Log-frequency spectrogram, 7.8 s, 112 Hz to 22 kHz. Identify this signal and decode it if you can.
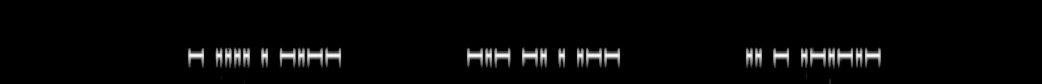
Morse code, heard as a keyed tone, about 36 wpm, 700 Hz. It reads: THEY KNEW IT.
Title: 4x Word-Spacing - Sentences from Top 400 Words - 35wpm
